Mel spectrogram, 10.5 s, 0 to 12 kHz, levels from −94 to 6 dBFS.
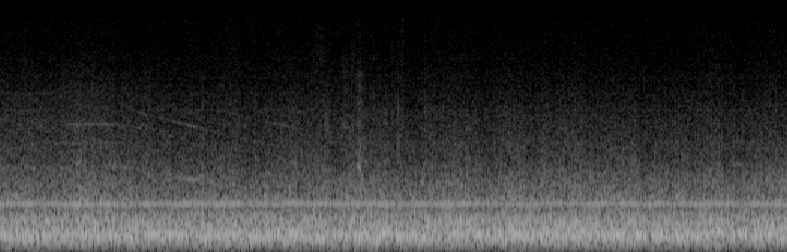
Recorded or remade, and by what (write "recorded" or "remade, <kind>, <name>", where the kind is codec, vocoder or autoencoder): recorded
